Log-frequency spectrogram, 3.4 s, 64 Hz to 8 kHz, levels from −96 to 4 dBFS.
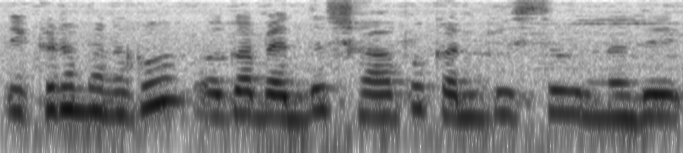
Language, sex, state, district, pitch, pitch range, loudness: Telugu, female, Andhra Pradesh, Annamaya, 220 Hz, 205-245 Hz, -16 LUFS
